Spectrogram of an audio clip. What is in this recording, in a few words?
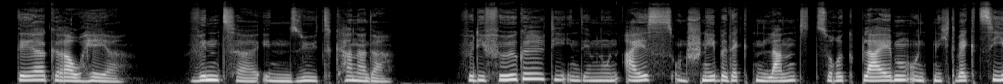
GERMAN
